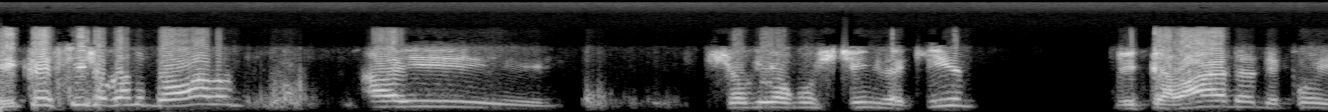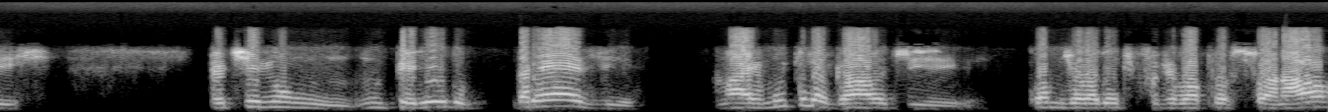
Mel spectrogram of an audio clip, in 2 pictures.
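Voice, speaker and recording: Pausing long and often, a man with a high voice speaks at a fairly slow pace with lively intonation. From Rio de Janeiro, Brazil. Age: 50s. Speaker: amateur football historian and former player. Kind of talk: interview. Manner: halting.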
